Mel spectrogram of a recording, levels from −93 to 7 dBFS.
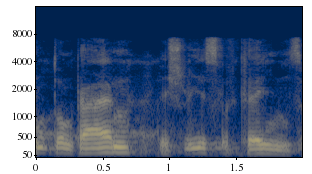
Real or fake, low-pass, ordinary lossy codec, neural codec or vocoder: fake; 7.2 kHz; AAC, 96 kbps; codec, 16 kHz, 2 kbps, FreqCodec, larger model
